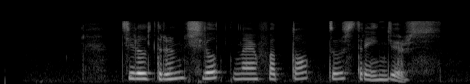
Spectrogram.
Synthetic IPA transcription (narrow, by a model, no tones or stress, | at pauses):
t͡ʃild̪ɾənʃilt̪̚nɛfət̪ɔk̚t̪ust̪ɾend͡ʒərs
